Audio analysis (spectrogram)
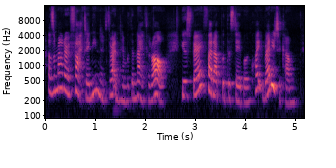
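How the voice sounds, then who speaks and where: A bold, giggly schoolgirl in a storybook, as a woman reads her part. She talks breathlessly and pushes her voice well above the reader's own pitch. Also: expressive, fast talker, a bit bright. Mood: eager telling. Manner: breathless, stifling laughter. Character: grown-up girl adventurer, bold and giggly.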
